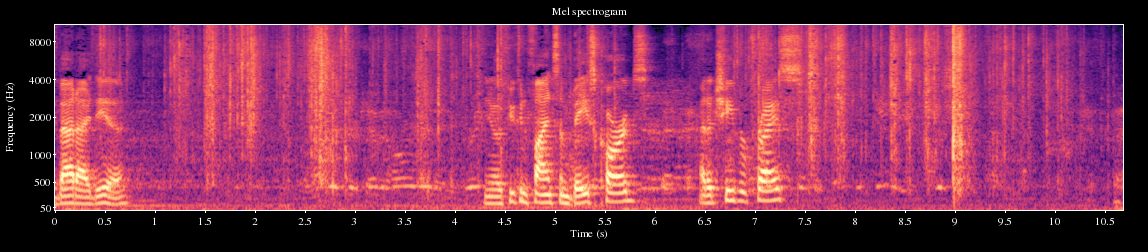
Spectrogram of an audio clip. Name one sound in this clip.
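A foil card wrapper crinkles as hands tear it open.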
